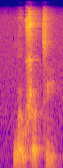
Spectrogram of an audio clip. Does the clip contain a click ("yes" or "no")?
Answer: no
